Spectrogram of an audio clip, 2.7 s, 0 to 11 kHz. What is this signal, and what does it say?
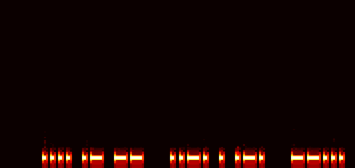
Morse code, heard as a keyed tone, about 40 wpm, 700 Hz. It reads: HAM FER 7
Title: Practice QSO - Exchange 3 - More Info - 40wpm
